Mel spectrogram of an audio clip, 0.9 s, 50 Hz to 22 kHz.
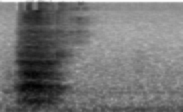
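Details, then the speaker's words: Peak flow meter demonstration by a respiratory therapist: a single short, soft puff instead of a maximal blow reads 160 against usual readings of 360-380, so this submaximal effort is invalid and must be repeated. "j'ai 160 ici j'ai vraiment apprécié de tout le plus que je pouvais j'ai juste donné un petit coup alors c'est sûr que ce chiffre n'est pas valide"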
